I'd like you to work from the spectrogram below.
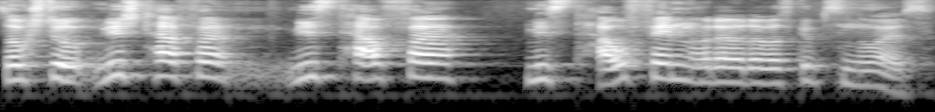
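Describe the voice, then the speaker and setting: A loud man's voice with lively intonation. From Upper Bavaria, near Swabian border. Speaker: podcast co-host. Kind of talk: casual chat. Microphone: laptop recording, levels too quiet.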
